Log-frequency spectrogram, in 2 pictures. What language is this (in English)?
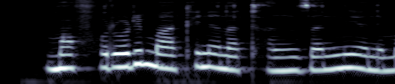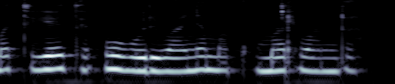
Kikuyu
